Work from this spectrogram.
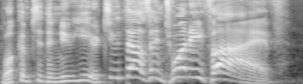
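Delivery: very high, swooping, showy game show announcer. Turning to the others after a family squabble: game show host voice. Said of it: "Did you like that voice?".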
